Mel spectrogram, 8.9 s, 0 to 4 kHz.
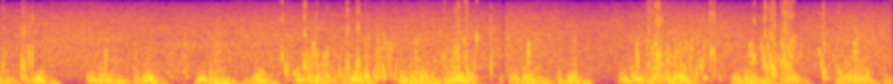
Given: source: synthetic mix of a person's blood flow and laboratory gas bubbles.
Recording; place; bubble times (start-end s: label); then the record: Doppler ultrasound of blood flow; precordium
0.03-0.09 s: bubbles
0.21-0.36 s: bubbles
2.82-4.03 s: bubbles
4.17-4.83 s: bubbles
4.91-4.97 s: bubbles
6.46-7.36 s: bubbles
7.54-8.05 s: bubbles
8.19-8.74 s: bubbles
From the record:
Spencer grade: 3 (all of the cardiac periods contain showers or single bubble signals, but not dominating or overriding the cardiac motion signals); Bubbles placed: only in the low amplitude regions of the cardiac cycle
